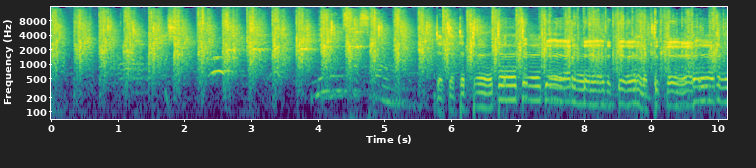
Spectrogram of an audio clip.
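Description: An esports arena crowd at a League of Legends EU LCS match claps in a steady, loud rhythm that builds into dense cheering and shouting, with tonal noise layered over the clapping toward the end.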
